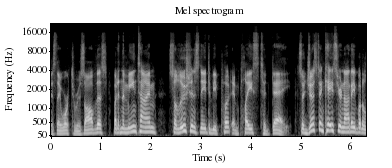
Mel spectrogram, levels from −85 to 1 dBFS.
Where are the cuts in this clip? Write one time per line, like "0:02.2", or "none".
0:01.2
0:04.9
